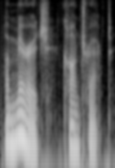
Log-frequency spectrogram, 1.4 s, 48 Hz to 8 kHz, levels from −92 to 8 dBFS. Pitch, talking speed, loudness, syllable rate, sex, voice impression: 95 Hz, 125 wpm, -18 LUFS, 5.1 syllables/s, male, masculine, adult-like, relaxed, weak, slightly dark, slightly muffled, cool, intellectual, sincere, calm, friendly, reassuring, wild, slightly lively, kind, slightly modest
